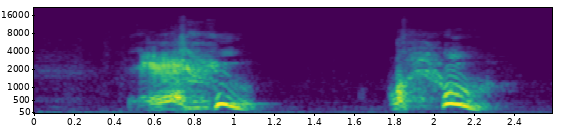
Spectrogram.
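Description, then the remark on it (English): Two sneezes, spaced about a second apart, each a loud breathy burst that ends in a short voiced yelp dropping in pitch. No one speaks around them. “Ah, came out. Thank God. Only two sneezes too.”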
